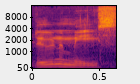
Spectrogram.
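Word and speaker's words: δύναμις: it's the Greek word Dunamis do we say Dunamis is the way we would say it but Dunamis is why it would be pronounced and it means power but it means explosive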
